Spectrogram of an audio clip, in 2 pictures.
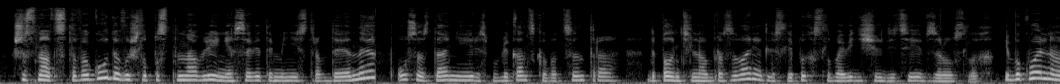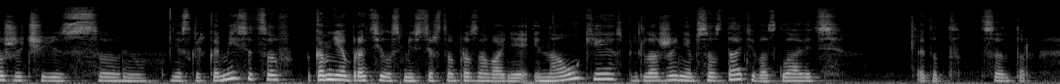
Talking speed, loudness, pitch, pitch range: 115 wpm, -26 LUFS, 175 Hz, 165-200 Hz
